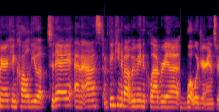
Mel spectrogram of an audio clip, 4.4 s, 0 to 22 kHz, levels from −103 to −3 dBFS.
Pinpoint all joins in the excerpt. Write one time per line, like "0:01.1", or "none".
none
